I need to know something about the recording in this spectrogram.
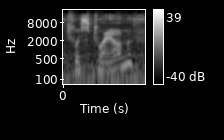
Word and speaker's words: Tristran: The character's name is Tristran, and we pronounce it Tristan because Tristran is stupid and too hard to say.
